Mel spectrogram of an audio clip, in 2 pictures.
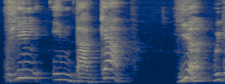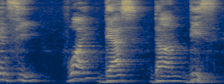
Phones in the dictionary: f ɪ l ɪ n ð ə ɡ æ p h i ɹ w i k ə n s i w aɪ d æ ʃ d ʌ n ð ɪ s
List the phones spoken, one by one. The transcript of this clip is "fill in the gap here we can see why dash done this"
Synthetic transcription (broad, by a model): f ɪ l ɪ n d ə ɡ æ p h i ɹ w i k ə n s i w aɪ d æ s d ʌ n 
